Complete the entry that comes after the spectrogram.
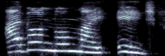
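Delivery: put-on high innocent child voice; a little kid who can't say her age; baby voice. Child character answering caller on radio. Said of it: "just use that baby voice".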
